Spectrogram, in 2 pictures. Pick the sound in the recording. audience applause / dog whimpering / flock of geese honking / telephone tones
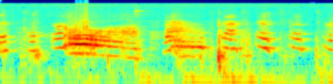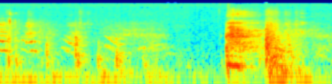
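dog whimpering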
